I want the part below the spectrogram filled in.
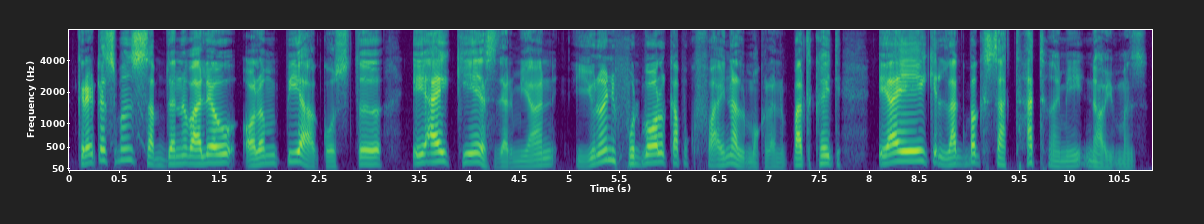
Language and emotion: Kashmiri, neutral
